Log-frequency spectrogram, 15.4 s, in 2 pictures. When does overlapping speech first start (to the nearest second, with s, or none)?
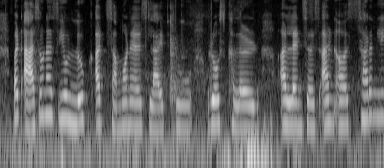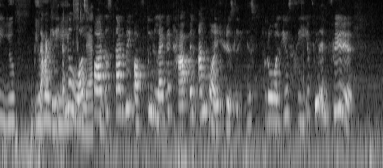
8 s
